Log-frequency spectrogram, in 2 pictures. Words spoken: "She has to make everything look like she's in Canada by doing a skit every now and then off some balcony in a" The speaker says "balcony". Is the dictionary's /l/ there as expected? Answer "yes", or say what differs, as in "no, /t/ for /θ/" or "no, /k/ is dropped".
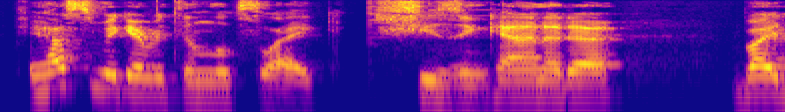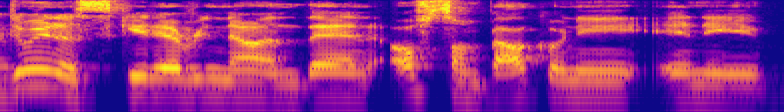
yes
